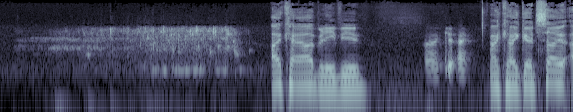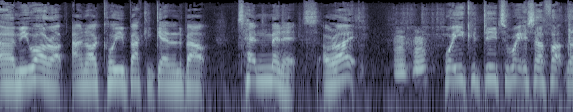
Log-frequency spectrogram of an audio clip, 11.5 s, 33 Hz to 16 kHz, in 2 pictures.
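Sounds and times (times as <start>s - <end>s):
water running: 0.2s - 2.7s
speech: 2.7s - 3.7s, 4.3s - 11.4s.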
